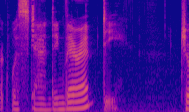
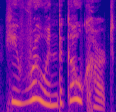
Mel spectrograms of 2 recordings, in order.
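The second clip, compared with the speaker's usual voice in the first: complaining; 9 semitones higher, 4 dB louder than usual. A narrator's reading. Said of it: "complained another".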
